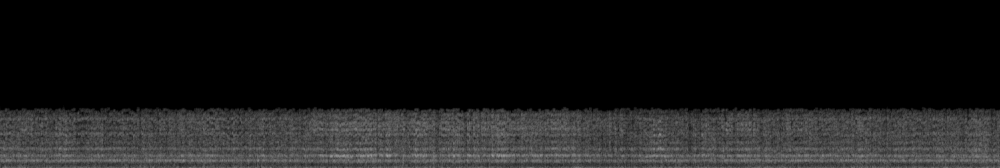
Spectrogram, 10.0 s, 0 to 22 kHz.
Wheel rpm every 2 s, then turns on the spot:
230, 230, 230, 230, 220.
none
